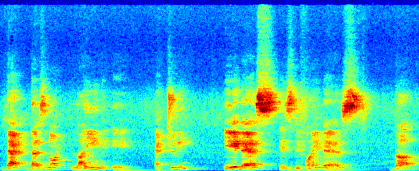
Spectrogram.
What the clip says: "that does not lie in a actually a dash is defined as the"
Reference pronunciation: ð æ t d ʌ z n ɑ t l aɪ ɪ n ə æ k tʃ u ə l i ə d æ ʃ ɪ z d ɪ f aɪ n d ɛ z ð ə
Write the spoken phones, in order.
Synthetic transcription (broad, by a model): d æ t d ʌ z n ɑ t l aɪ ɪ n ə æ k tʃ u ə l i ə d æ s ɪ z d ɪ f aɪ n d ɛ z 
